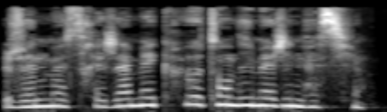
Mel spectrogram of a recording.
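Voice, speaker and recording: Wistful, excitable alien wife, read by a woman with a husky, soft voice. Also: medium pitch, a little fast, no room sound, studio quality. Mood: dreamy. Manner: eager, wistful. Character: dreamy, excitable young Martian wife.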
